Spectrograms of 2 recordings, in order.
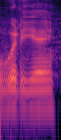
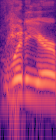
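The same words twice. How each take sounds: First: The name is said with a French pronunciation. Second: The name is said with a local English pronunciation. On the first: "I go with the French pronunciation" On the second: "probably around here"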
